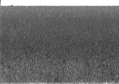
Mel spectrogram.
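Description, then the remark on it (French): A boat's hull slamming into waves while sailing close-hauled and accelerating, heard as a dense, steady rushing roar of water with no distinct separate slams, fairly loud, with no voices. “Au près, euh, quand ça accélère, euh, ben, ça n'a rien à voir puisque le bateau il tape dans la vague.”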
